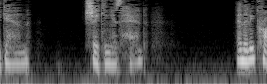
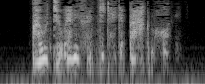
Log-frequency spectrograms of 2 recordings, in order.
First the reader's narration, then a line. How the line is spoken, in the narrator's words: he breathed into my rigid neck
